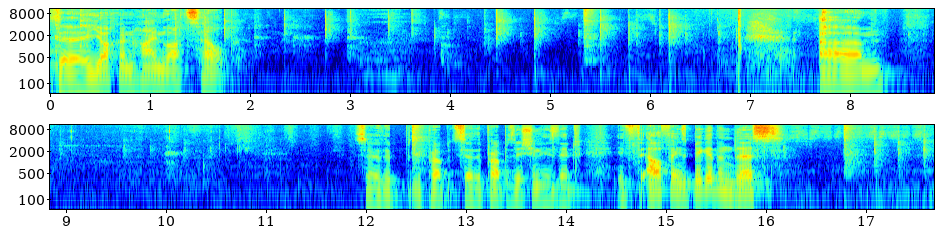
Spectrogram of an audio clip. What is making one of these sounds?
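Chalk taps and scrapes on a board.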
